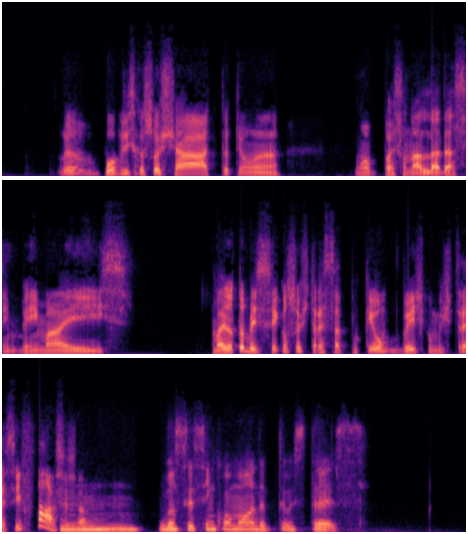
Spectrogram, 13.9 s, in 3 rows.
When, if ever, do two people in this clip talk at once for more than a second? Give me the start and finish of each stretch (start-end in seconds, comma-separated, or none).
none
